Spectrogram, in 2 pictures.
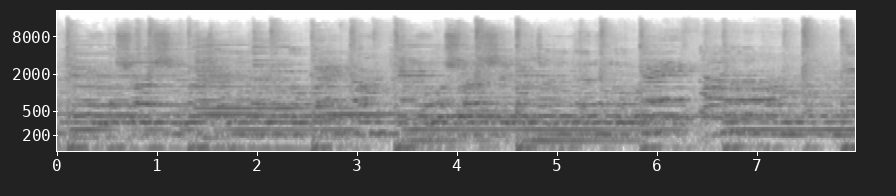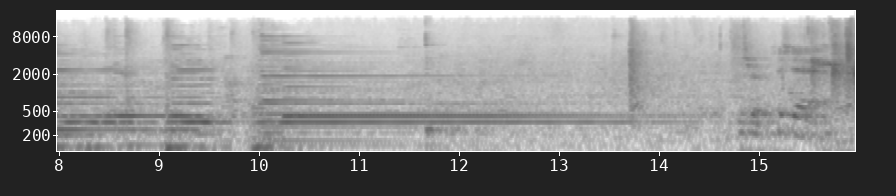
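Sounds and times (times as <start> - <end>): woman singing: 0.0 - 8.4
acoustic guitars strumming: 0.0 - 14.7
cajon hits: 13.5 - 14.1.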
